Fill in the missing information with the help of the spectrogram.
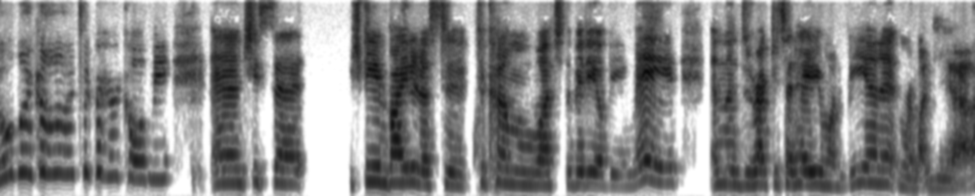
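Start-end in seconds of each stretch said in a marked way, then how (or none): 0.0-1.7 put-on very high tearful crying. Retelling how a man called her up, imitating him crying on the phone. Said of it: "he called me up crying".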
